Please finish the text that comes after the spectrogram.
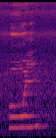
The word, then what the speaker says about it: फूल: से किया, चुन, लेकिन फूल का प्रोनाउंस फूल, चुन। सो इस दीर्घ ऊ की वजह से हमें इसे थोड़ा सा लंबा खींचना है, और ये ह्रस्व ऊ की मात्रा है, इसे इसलिए झट से बोलना है, चुन।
